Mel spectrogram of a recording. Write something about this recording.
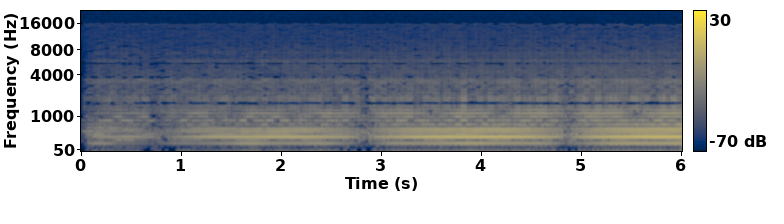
Bell tone generated in CoolEdit. Fade-in, noise reduction added.
sci-fi, fade-in, background, cinematic, processed, bell-tone, effect, bell, fade, synth, pad, spacey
